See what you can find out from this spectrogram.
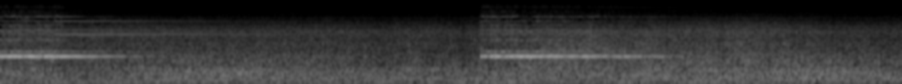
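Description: A telephone bell rings in two bright, trilling bursts, one brief at the start and a longer one midway, over a steady rushing background like surf. No one speaks.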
